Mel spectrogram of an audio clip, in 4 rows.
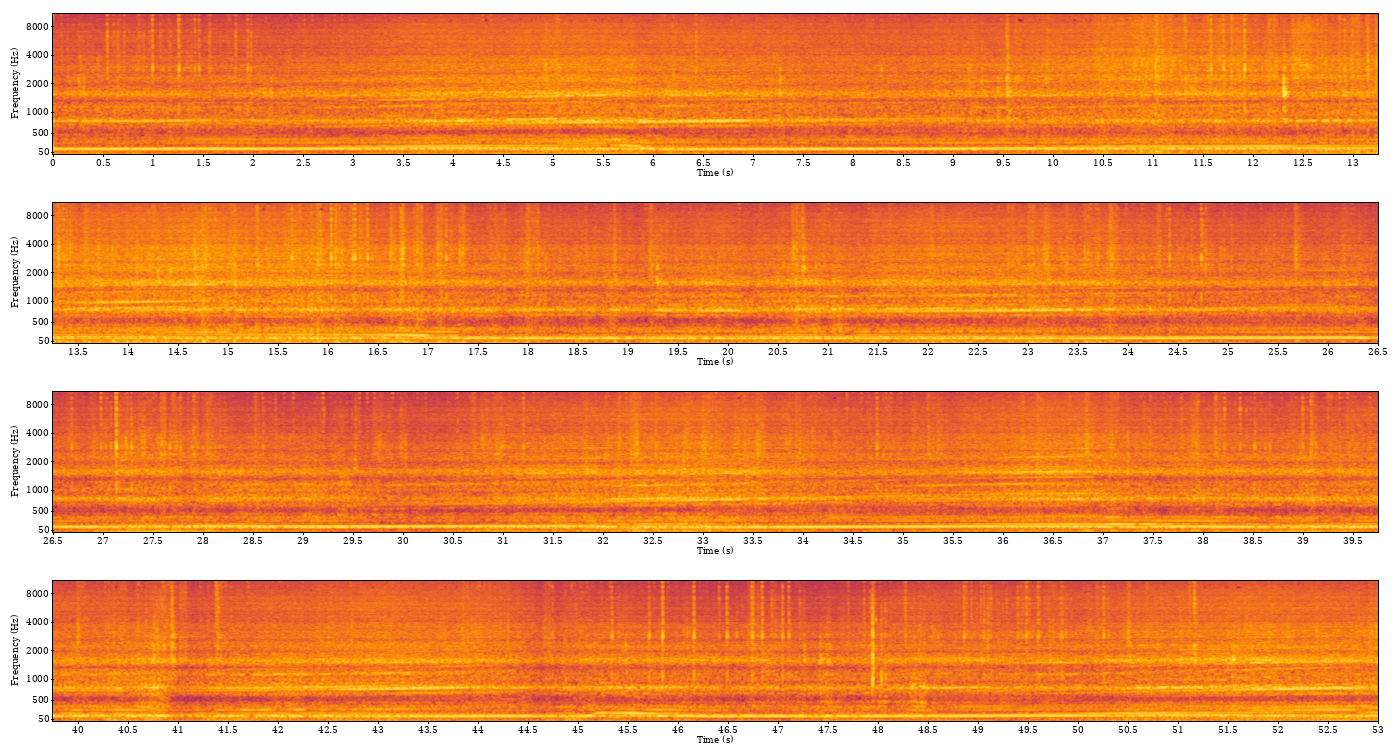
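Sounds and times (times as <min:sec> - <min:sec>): race car engine running hard: 0:00.0 - 0:53.0
road and wind noise: 0:00.0 - 0:53.0.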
